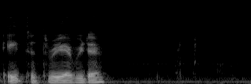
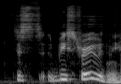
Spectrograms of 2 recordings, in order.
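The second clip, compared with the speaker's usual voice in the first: high pleading; 14 semitones higher, 3 dB louder than usual. Retold or imitated. Pleading to principal.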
